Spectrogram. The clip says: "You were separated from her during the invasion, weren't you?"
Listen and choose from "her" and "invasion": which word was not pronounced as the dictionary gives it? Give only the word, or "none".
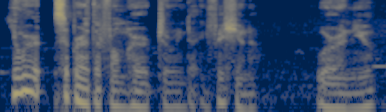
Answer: invasion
